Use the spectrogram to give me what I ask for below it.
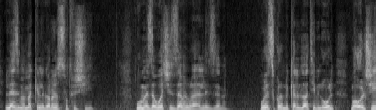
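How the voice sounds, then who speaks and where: A man with an Egyptian Arabic accent teaching Quran recitation, who asks and answers his own questions and slows down to drag out the sounds he demonstrates. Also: fairly high pitch, slightly rough. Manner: quick explanations broken by slow, drawn-out demonstrated sounds. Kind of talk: recitation lesson.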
